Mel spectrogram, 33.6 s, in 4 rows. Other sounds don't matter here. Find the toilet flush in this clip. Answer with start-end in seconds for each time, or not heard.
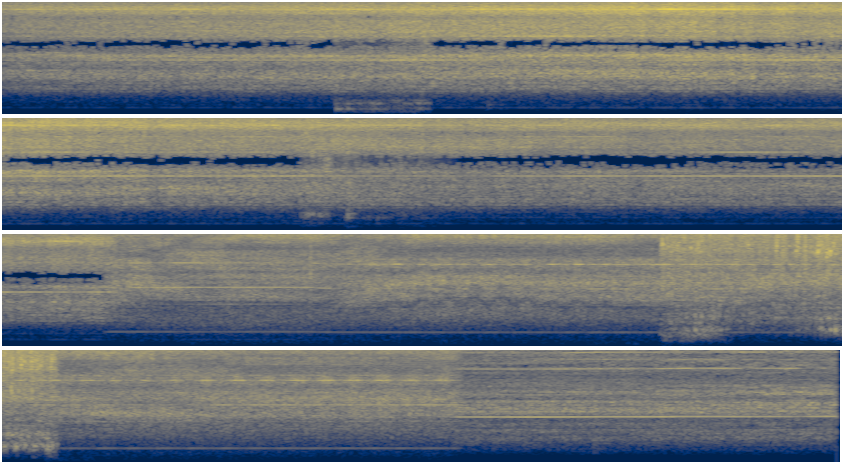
3.4-4.3, 11.4-12.9, 23.4-25.8.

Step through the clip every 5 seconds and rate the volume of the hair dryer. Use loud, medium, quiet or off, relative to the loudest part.
loud, loud, medium, medium, medium, medium, medium.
